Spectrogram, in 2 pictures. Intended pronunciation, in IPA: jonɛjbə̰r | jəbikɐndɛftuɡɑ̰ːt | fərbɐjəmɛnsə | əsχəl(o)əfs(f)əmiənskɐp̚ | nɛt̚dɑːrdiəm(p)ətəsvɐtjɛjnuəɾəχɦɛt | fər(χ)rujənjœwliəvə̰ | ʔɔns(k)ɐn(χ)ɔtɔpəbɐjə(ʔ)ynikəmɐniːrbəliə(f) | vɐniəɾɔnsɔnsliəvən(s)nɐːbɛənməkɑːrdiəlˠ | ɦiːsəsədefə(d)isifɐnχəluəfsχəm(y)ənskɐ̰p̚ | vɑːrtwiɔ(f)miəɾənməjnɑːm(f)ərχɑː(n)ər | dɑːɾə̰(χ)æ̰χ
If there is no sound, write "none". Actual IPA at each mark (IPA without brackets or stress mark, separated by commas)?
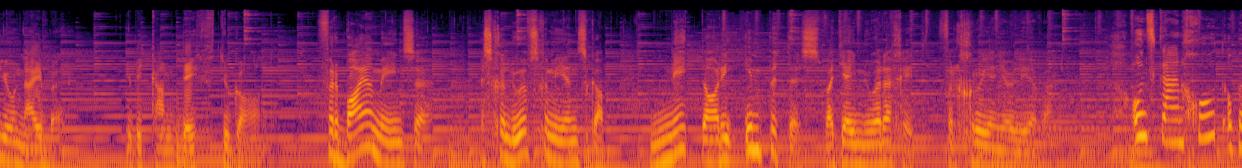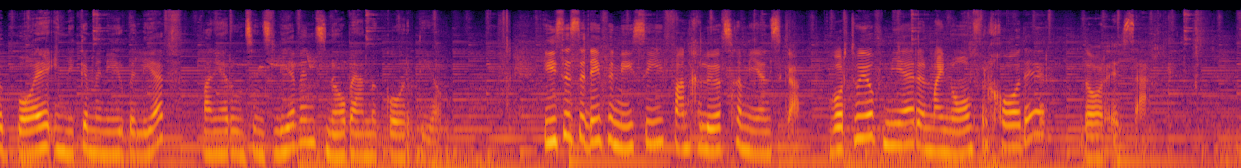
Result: u, χ, p, χ, k, χ, ʔ, f, s, n, i, f, f, d, s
